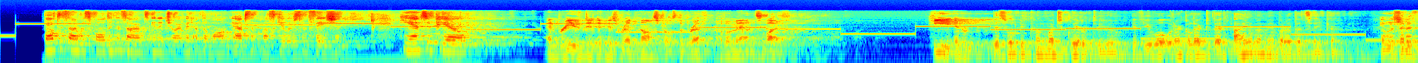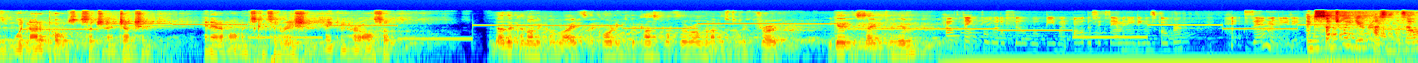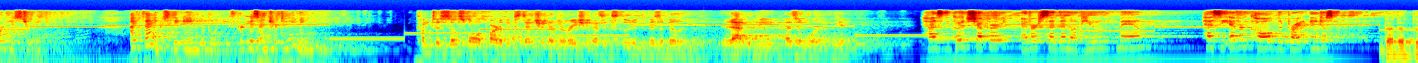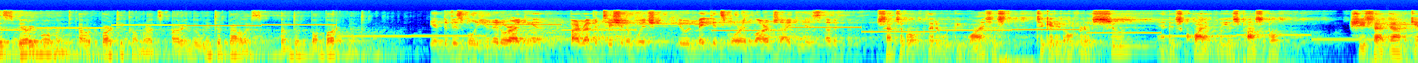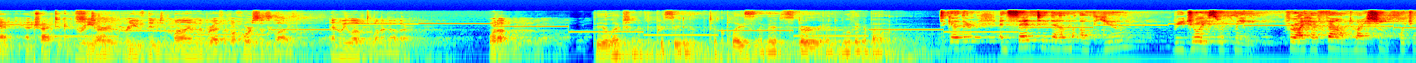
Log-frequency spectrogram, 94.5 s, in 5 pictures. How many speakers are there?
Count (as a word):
nine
